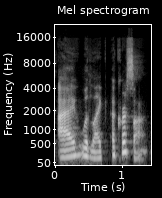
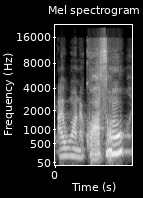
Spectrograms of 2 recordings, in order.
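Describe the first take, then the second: First: Put-on plain American-accented "croissant". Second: Put-on French pronunciation of croissant; fake French accent. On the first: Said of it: "with my American accent". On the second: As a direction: imitate a faux-French "croissant". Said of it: "fake version of a French accent".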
